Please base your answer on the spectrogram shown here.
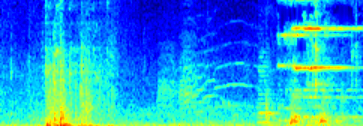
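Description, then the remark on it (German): A white shop door opens with a clunk and rattle, then a small bell above it rings out loudly and insistently in a bright, shimmering jangle that lingers. The shop sells lemon soap. “Beim Öffnen der weißen Ladentür scheppert die Glocke laut und eindringlich.”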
